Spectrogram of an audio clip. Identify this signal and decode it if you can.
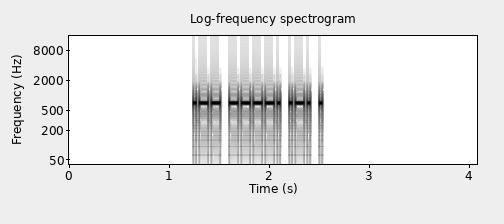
Morse code, heard as a keyed tone, about 40 wpm, 700 Hz. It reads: W9RE
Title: Call Signs Repeated 2x - 40wpm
